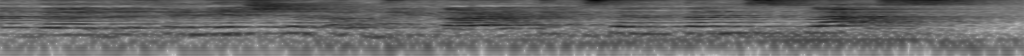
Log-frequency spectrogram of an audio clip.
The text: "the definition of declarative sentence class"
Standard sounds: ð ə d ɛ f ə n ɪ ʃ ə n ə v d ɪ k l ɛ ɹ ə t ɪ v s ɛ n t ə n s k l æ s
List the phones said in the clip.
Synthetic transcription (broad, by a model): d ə d ɛ f ə n ɪ ʃ ə n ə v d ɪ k ɑ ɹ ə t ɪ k s ɛ n t ə n s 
